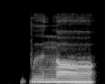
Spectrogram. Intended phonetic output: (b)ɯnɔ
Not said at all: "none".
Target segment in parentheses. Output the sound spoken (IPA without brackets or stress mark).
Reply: p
